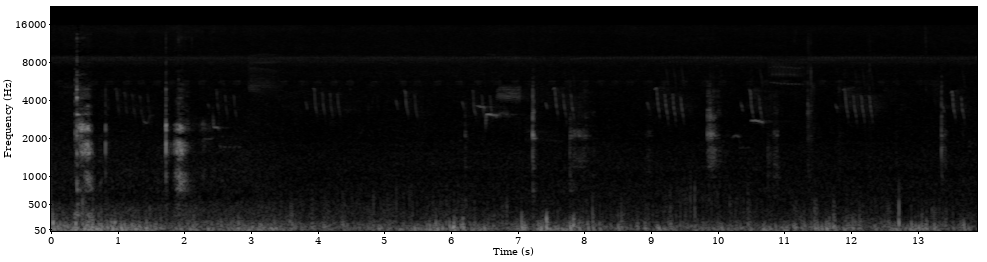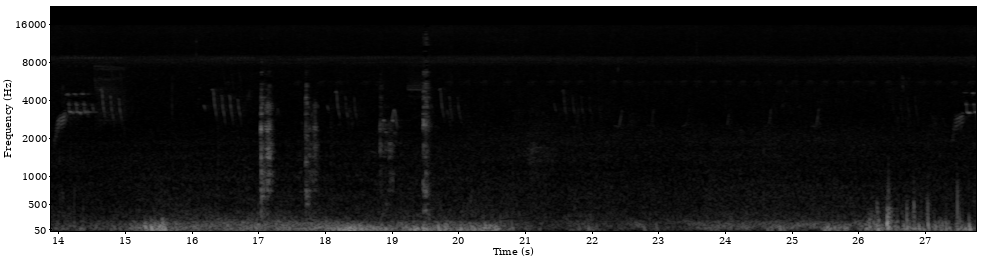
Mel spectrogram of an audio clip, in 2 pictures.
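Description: Small birds chirping in short, scattered calls over a low, uneven rumble that swells and fades.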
